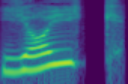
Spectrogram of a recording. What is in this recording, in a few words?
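"joik", Norwegian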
